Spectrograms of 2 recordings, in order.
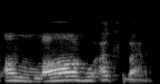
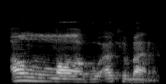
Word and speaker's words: Allahu akbar: boleh seperti itu jadi tatkala takbir mengucapkannya yaitu allahuakbar bukan dengan bahasa-bahasa lain disini kemudian selanjutnya cara pengucapan takdir antara lafadz Allah dan Akbar Heroes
